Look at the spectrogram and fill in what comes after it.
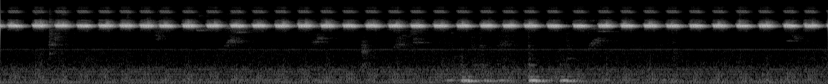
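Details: A cricket chirps in an even, rapid rhythm, piercing high pulses about twice each second, with a brief low murmur in the background midway.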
